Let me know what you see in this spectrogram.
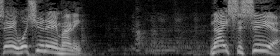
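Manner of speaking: Merrimack Valley accent. Showing how people from their home area talk: blue-collar Merrimack Valley accent. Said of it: "where they all friggin' talk like this".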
